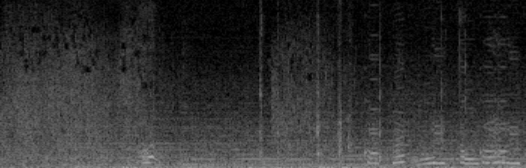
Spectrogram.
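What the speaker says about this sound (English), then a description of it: "if you press the interact button, which is F, when no one's around, you start barking" A wolf character in the video game Okami HD lets out a few short, high, yipping barks toward the end, over a soft, hissy game ambience.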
